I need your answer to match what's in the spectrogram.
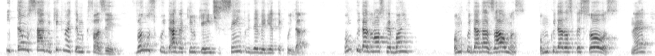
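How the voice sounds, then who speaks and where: A man from Brazil, his voice high and a bit bright, holds forth in an opinionated monologue on a church podcast. He presses his argument emphatically, asking rhetorical questions and hesitating with fillers.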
